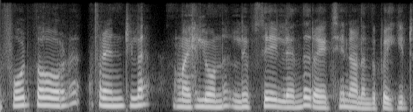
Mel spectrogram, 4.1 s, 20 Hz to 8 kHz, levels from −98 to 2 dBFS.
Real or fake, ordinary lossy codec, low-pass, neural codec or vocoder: fake; none; 7.2 kHz; codec, 16 kHz in and 24 kHz out, 0.8 kbps, FocalCodec, streaming, 65536 codes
